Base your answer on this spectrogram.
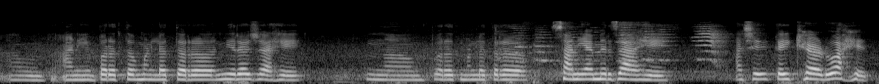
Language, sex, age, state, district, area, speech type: Marathi, female, 45-60, Maharashtra, Osmanabad, rural, spontaneous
